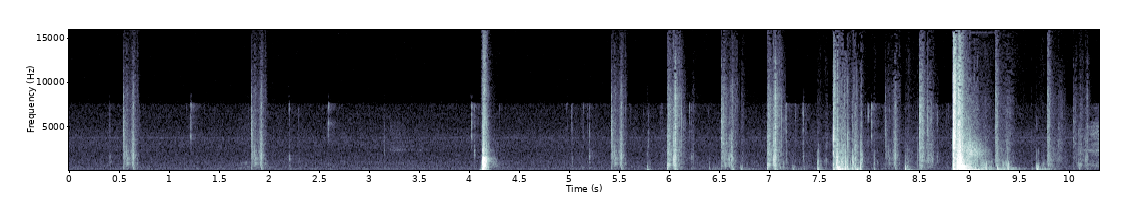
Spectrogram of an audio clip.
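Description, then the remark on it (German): A video game enchanted bow looses its single arrow with a sharp, sudden snap, surrounded by scattered soft clicks, thuds and rustling game effects, with a louder burst near the end and no talking. “Ich habe den Bogen verschossen, den einen einzigen Pfeil.”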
